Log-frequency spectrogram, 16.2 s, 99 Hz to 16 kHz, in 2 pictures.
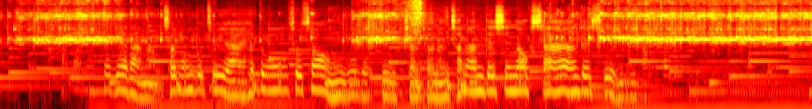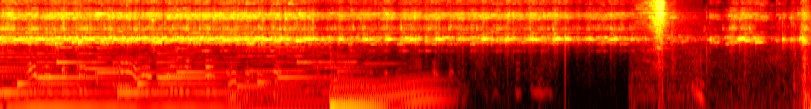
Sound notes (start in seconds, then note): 3.8 the bells begin to shake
